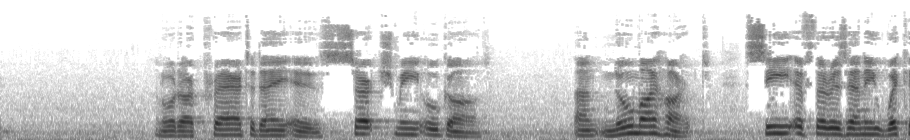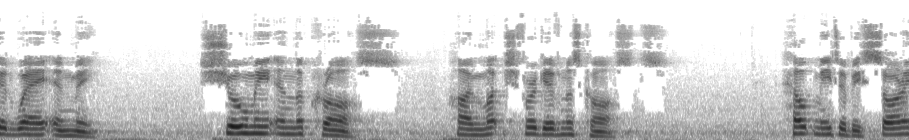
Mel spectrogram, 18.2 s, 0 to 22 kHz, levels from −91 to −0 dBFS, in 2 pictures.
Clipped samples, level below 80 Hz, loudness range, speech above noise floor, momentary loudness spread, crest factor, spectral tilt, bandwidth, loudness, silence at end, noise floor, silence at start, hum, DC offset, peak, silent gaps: under 0.1%; -52 dBFS; 5 LU; 26 dB; 15 LU; 18 dB; -5.5 dB/octave; 14.5 kHz; -23 LUFS; 0 s; -49 dBFS; 0 s; none; under 0.1%; -6 dBFS; none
